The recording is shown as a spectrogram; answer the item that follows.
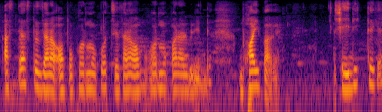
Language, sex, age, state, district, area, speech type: Bengali, male, 30-45, West Bengal, Birbhum, urban, spontaneous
